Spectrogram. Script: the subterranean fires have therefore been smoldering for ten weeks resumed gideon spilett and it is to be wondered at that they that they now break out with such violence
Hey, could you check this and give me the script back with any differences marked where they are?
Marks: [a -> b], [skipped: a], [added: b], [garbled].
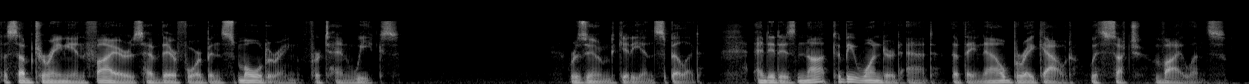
the subterranean fires have therefore been smoldering for ten weeks resumed gideon spilett and it is [added: not] to be wondered at that they [skipped: that they] now break out with such violence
